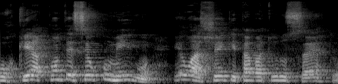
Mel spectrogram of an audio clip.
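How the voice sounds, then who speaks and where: Speaking fairly slowly, the man's voice carries audible echo from the room. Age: 50s. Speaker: financial educator, former truck driver. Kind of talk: casual motivational talk. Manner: halting, repetitive.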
